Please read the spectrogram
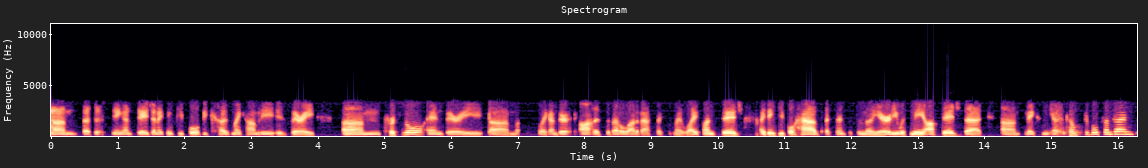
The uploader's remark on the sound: This over the phone interview is our full, unedited conversation.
